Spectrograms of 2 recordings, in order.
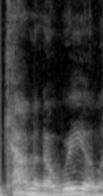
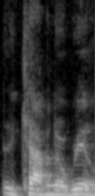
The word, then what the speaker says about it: Camino Real: When I played Marguerite Gautier for Michael Kahn in in Camino Real, and that's the way it's pronounced. It's not Camino Real. It's the American Camino Real.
